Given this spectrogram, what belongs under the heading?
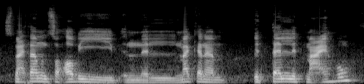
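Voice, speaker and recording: A man with an Egyptian accent giving casual, excitable reaction commentary on a rap album and swearing oaths often. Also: mid-range voice, brisk, slight background noise. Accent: Egyptian Arabic. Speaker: rap reviewer, content creator.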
